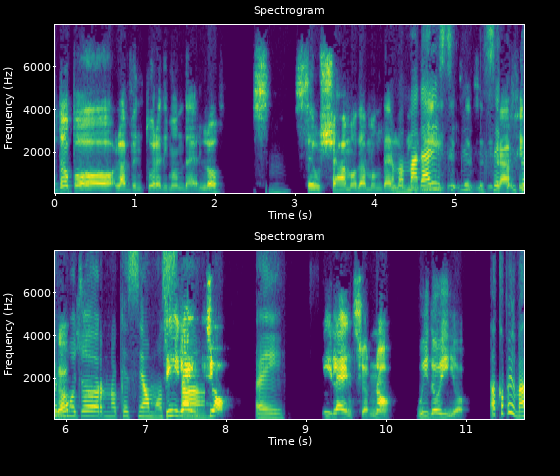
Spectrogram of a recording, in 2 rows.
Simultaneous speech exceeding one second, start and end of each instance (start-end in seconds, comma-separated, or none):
4.2-6.1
